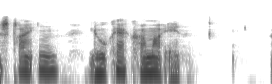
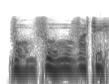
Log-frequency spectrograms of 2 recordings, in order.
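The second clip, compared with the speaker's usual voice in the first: high, loud outraged gasp of a question; shrill outrage, louder; indignant cry; 6 semitones higher, 5 dB louder than usual. Acted. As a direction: shriek it at him, offended. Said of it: "skrige mig ind i ansigtet".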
